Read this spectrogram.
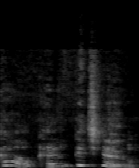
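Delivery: high, mocking snide voice; snide mimicry. Streamer mimicking point of contact's snide remark, high and mocking. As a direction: imitate a sly put-down. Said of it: "she was being a little funny".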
